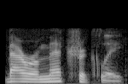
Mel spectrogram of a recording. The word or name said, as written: barometrically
